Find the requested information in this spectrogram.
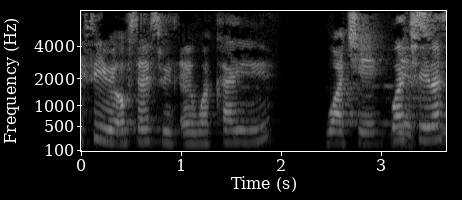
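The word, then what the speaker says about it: waakye: Wache, Wache, yes, that's how they wache pronounce from it.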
